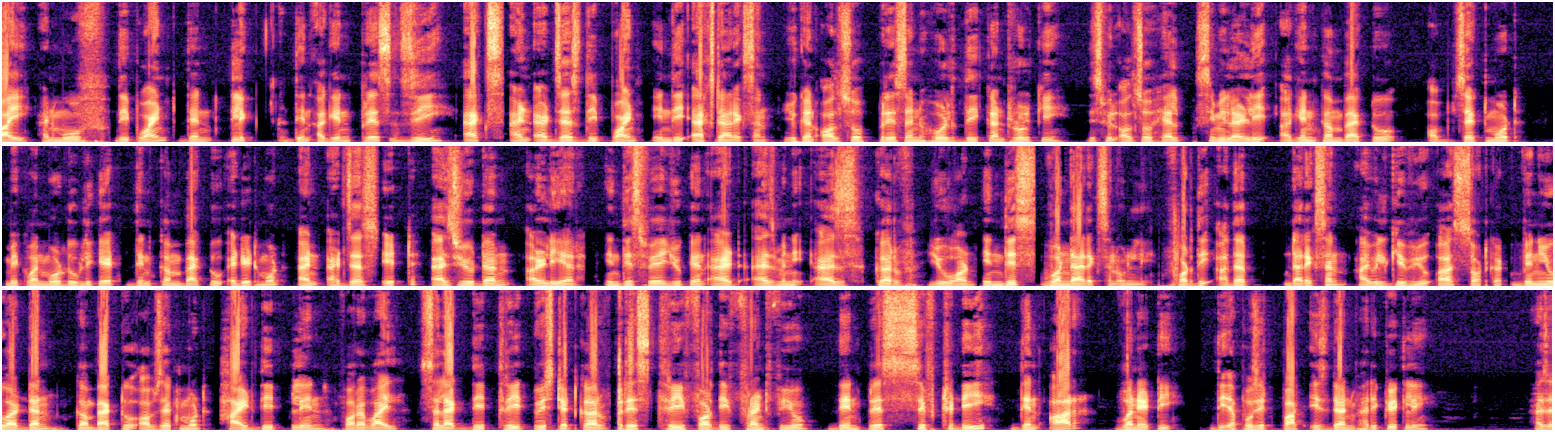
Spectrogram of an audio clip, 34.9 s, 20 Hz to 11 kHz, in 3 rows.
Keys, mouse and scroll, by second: 0.0 g, 3.6 Tab, 4.2 shift+d, 4.6 Tab, 5.3 g, 11.0 Tab, 11.2-12.0 drag, 12.0 Tab, 13.4 g, 15.7 Tab, 24.6 click, 25.5 click, 27.6 KP_3, 29.3 shift+d, 32.2 KP_7, 32.5 scroll down 1, 32.6 scroll up 2, 32.9 scroll down 3, 33.8 click, 34.1 click, 34.4 scroll up 3.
